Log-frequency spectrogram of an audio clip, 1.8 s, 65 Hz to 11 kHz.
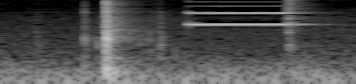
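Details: Repaired Bob Beck protocol magnetic pulser (230 V mains, resoldered power board) switched on: a click, then one clean high beep lasting about half a second; fan and LED come on and the unit powers up normally.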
